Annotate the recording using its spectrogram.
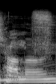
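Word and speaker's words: jamón: brought it up, when we first got there, I was like, give me all, it's pronounced hamon, right?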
